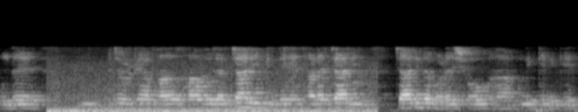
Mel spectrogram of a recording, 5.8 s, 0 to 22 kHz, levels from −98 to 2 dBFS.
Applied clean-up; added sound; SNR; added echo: none; Gull, seagull / Wind; 2 dB; reverberation time 0.4 s.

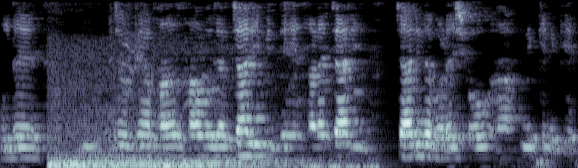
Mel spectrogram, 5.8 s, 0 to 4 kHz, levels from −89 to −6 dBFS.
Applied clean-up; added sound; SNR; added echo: classical method WPE with log-MMSE.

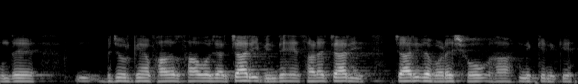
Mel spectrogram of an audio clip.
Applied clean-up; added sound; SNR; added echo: none; none; none; none.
